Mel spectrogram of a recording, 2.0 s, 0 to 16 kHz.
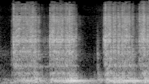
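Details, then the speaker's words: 1999 Bobcat 864 skid steer, bucket tilt control after replacing AHC computer, key on: four crisp half-second buzzing bursts over a low hum; tilt actuator now working normally. "you can hear it working great let's put it all back together"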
